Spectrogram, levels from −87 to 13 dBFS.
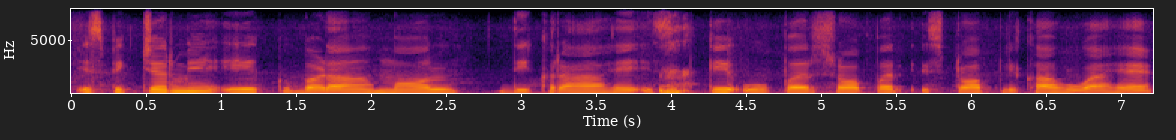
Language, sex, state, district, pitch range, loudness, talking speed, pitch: Hindi, female, Goa, North and South Goa, 195-220 Hz, -16 LUFS, 135 wpm, 200 Hz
